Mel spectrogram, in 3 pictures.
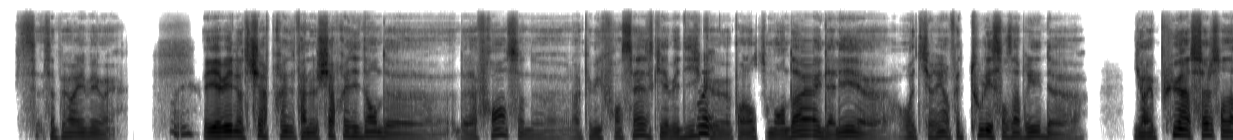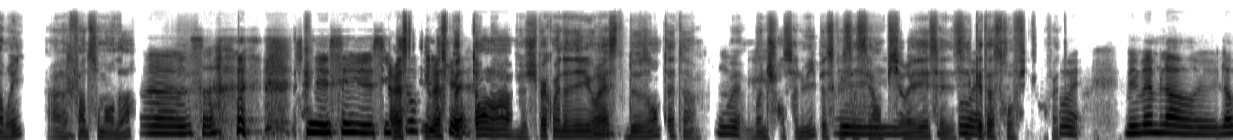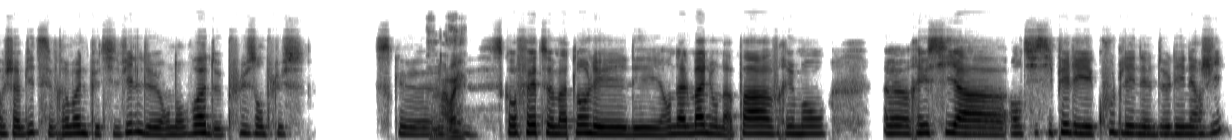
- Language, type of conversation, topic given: French, unstructured, Quel est ton avis sur la manière dont les sans-abri sont traités ?
- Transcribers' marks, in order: chuckle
